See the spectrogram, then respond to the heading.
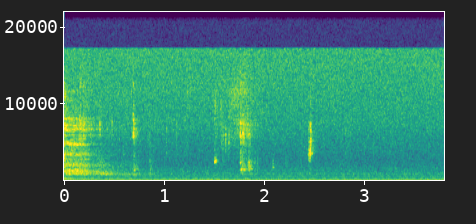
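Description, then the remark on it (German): A few soft, scattered keyboard clicks tap out irregularly over a steady low electrical hum, quiet, with no one speaking. “Deine Tastatur klingt so schön.”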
